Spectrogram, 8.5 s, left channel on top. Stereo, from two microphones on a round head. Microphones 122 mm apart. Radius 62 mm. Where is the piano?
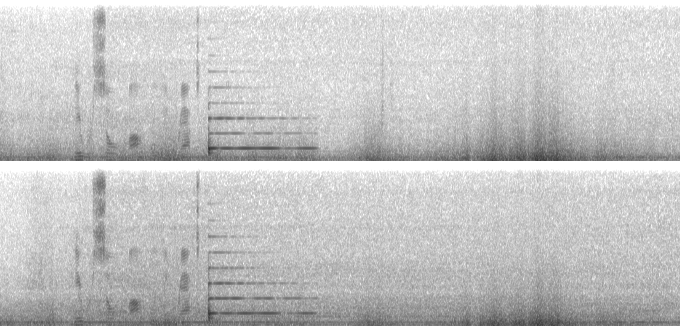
65° right (ahead or behind).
